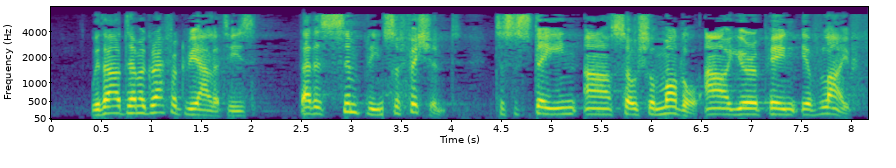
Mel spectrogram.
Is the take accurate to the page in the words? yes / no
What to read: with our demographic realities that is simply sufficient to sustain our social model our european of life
yes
